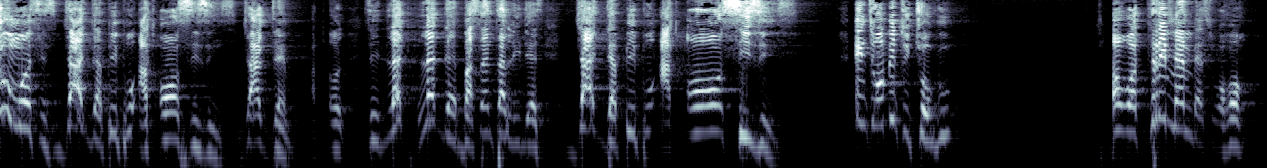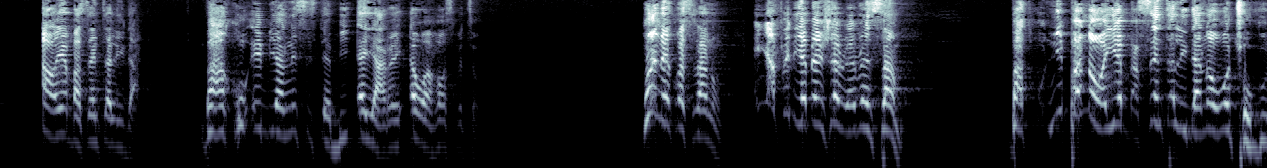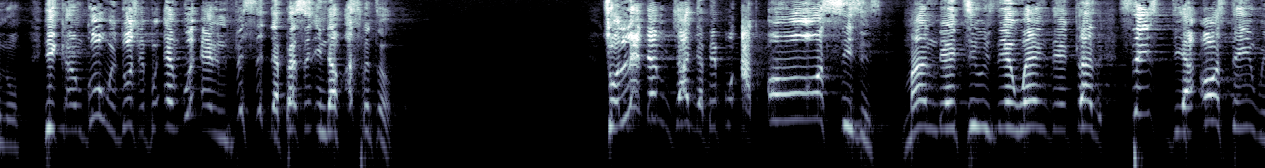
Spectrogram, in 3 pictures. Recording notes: Preached At The Everlasting Father Cathedral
